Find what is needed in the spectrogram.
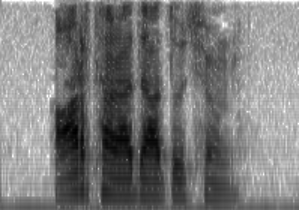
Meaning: justice (the civil power dealing with law)
- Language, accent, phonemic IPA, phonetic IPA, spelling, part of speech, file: Armenian, Eastern Armenian, /ɑɾtʰɑɾɑdɑtuˈtʰjun/, [ɑɾtʰɑɾɑdɑtut͡sʰjún], արդարադատություն, noun, Hy-արդարադատություն.ogg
